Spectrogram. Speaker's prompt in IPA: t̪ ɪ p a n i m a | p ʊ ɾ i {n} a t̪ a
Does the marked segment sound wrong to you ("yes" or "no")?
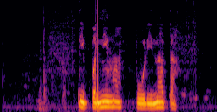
no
